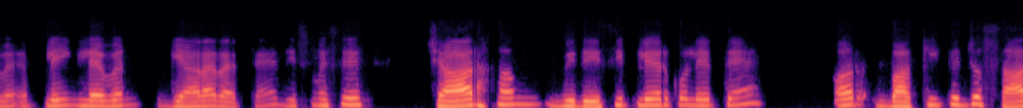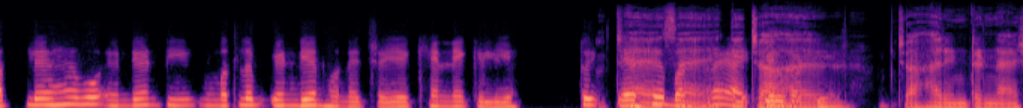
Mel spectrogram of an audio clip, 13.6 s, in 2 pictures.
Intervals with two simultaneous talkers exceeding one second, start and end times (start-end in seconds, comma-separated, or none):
10.8-12.4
